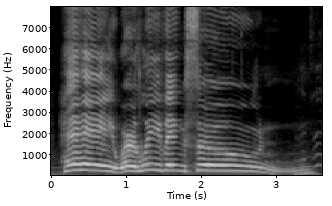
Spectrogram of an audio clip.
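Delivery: calling out. Acted. Calling out at the boat.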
